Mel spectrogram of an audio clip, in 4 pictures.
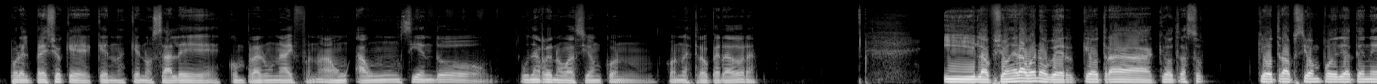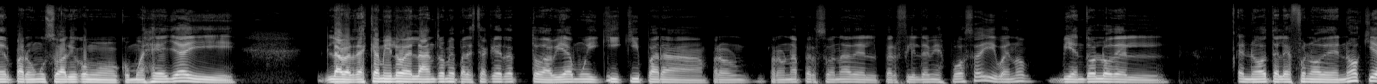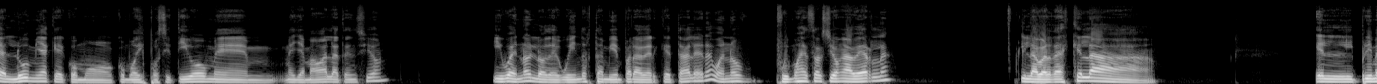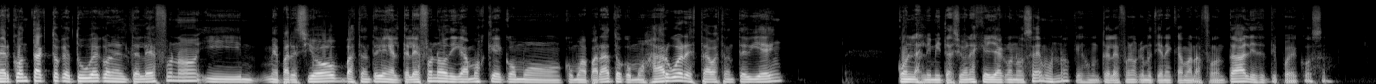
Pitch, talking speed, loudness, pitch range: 115 Hz, 175 wpm, -14 LUFS, 105-130 Hz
